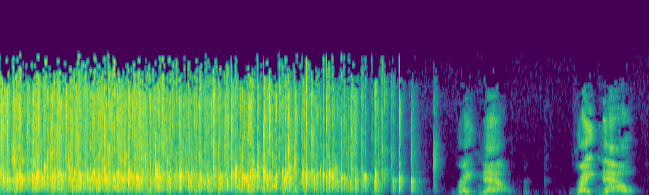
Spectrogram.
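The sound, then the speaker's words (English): Dense, steady audience applause, asked for to open a mock TED Talk, fills the first six seconds, many hands clapping at once, then tapers off as a single voice begins talking over the last few seconds. “Can you start with an applause? Because that's how they all start.”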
